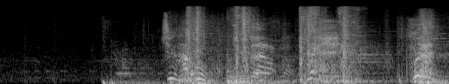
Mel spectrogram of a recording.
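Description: A sword slashes with sharp metallic ringing.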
